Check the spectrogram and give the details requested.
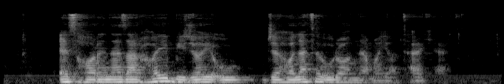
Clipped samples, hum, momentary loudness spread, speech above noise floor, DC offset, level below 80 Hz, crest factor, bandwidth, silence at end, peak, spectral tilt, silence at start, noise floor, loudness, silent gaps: under 0.1%; none; 16 LU; 34 dB; under 0.1%; -48 dBFS; 16 dB; 11.5 kHz; 0.6 s; -6 dBFS; -6.5 dB/octave; 0.6 s; -55 dBFS; -21 LUFS; none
